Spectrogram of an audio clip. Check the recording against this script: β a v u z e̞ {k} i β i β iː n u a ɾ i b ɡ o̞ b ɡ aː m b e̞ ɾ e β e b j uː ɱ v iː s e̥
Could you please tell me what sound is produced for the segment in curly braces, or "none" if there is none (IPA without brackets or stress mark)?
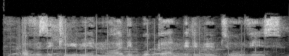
k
